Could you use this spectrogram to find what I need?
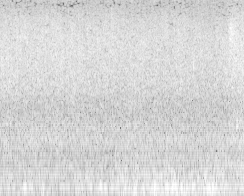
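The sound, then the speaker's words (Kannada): Heavy rain falls in Madikeri, a dense, steady hiss of drops pounding surfaces. It stays loud and unbroken throughout, with no voices. “ಏನು ಬೆಂಗಳೂರು ಹುಡುಗ, ಮಡಿಕೇರಿ ಮಳೆ enjoy ಮಾಡ್ತಿದ್ಯಾ?”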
